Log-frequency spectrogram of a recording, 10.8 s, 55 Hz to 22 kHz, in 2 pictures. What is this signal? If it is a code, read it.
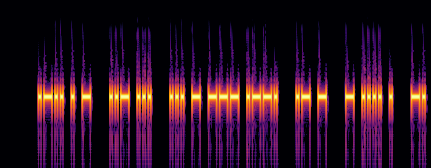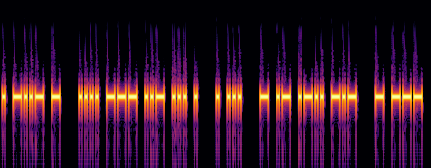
Morse code, heard as a keyed tone, about 36 wpm, 700 Hz. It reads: LET US STOP AT THE NEXT HOUSE ES TALK TO
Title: Sentences from Top 400 Words and Abbreviations 35wpm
